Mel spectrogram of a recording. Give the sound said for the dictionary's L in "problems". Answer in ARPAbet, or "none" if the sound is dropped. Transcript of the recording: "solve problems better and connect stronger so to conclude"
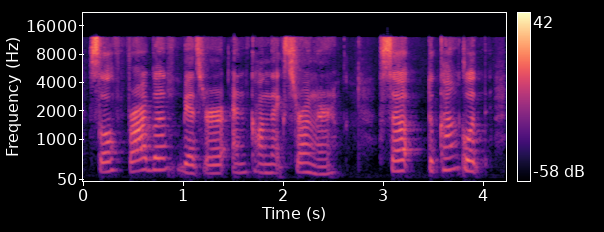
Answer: none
